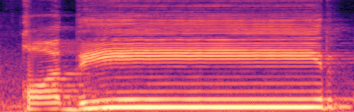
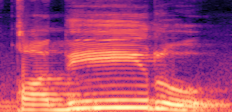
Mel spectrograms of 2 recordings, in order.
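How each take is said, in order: First: The word ends on the bare r sound. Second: The word ends with a short u vowel. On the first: "ওয়াকফ হলে কি হবে" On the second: "র পেশরু"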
